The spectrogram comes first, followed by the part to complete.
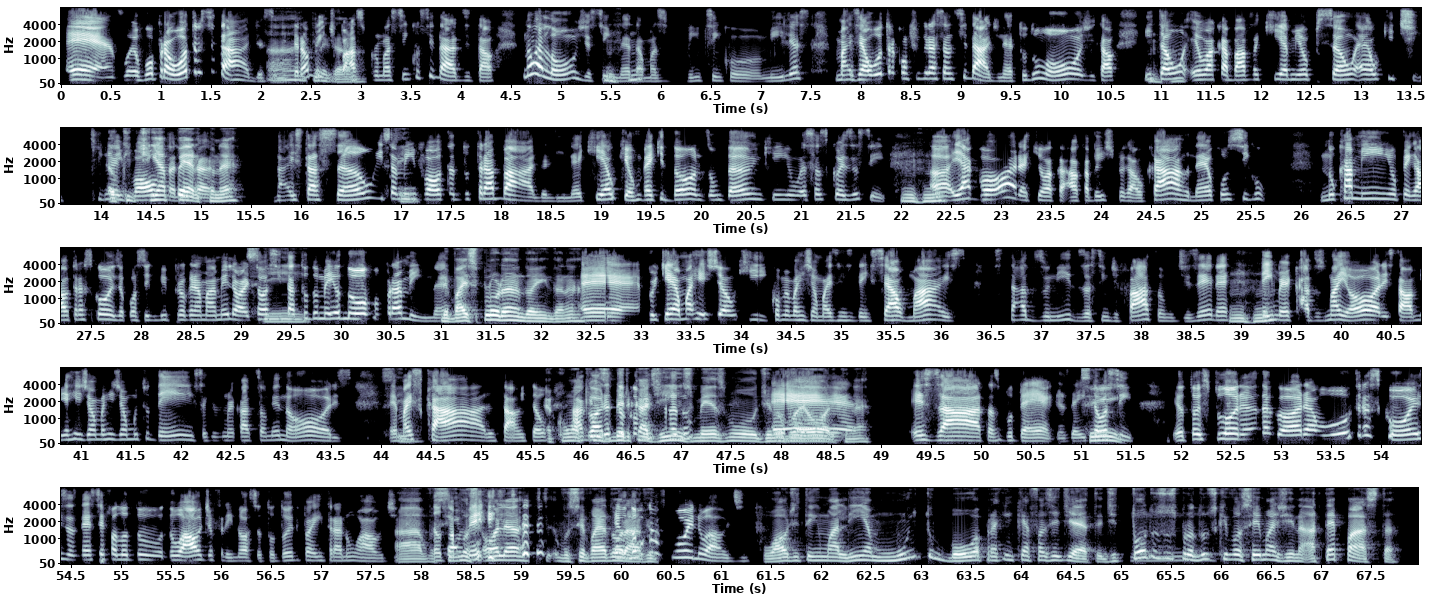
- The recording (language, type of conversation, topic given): Portuguese, advice, Como posso manter hábitos mesmo sem motivação?
- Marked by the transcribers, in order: tapping; laughing while speaking: "talvez"; giggle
